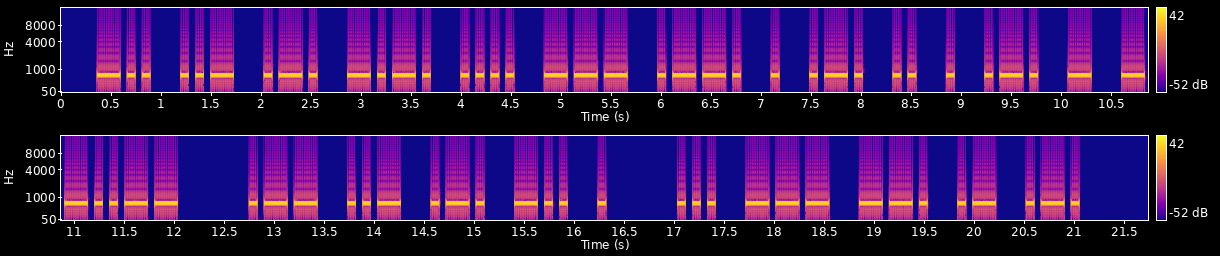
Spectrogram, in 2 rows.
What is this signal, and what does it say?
Morse code, heard as a keyed tone, about 16 wpm, 680 Hz. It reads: DURCHOPERIERT, WURDE SOGAR
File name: Morsekurs / Witze / Witz 02 April 2024 70 F80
